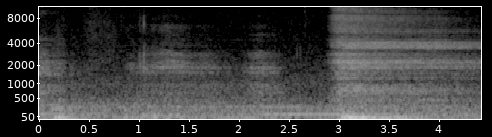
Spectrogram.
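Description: Quiet, slow breaths move in and out, soft and close in a calm, still room, with a fuller exhale near the end.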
